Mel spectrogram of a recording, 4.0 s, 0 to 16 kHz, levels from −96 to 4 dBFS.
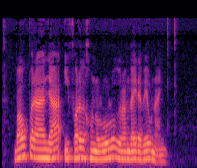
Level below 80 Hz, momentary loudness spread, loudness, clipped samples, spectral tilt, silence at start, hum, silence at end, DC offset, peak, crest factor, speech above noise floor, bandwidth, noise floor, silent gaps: -58 dBFS; 8 LU; -21 LUFS; under 0.1%; -7.5 dB/octave; 0.3 s; none; 0.65 s; under 0.1%; -8 dBFS; 14 dB; 30 dB; 11.5 kHz; -51 dBFS; none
